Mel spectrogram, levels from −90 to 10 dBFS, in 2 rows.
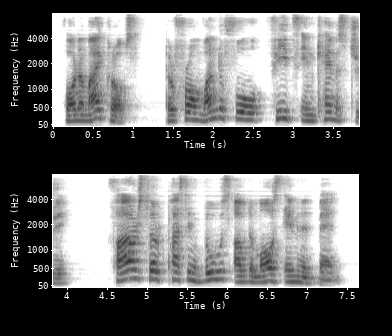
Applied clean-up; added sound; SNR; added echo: neural mask model DeepFilterNet 3.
